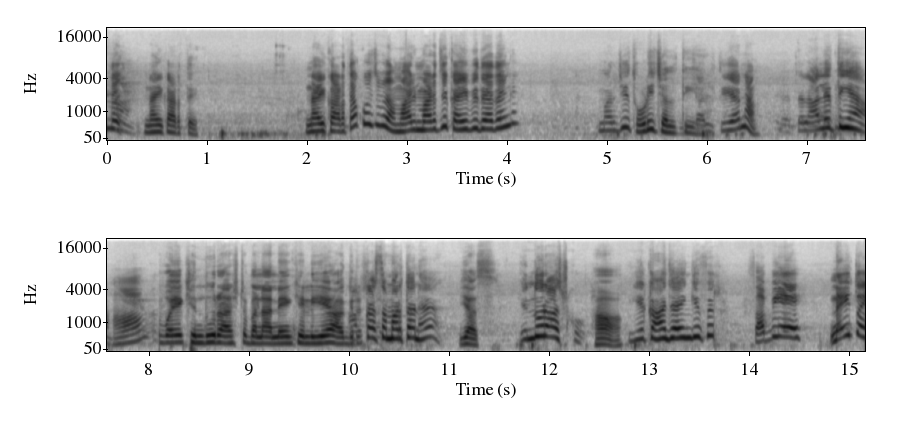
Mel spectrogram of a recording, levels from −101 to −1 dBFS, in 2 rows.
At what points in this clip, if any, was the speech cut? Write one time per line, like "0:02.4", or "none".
0:08.1
0:12.8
